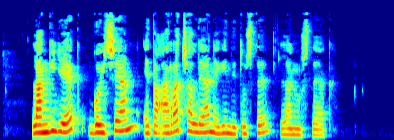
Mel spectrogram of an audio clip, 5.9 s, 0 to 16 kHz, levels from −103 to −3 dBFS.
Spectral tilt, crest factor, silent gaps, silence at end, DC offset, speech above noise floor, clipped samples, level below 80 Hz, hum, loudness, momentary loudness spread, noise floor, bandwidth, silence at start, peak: -5.5 dB/octave; 20 dB; none; 1.05 s; under 0.1%; 60 dB; under 0.1%; -68 dBFS; none; -21 LUFS; 14 LU; -81 dBFS; 11.5 kHz; 0.5 s; 0 dBFS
